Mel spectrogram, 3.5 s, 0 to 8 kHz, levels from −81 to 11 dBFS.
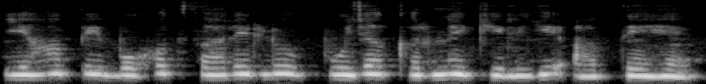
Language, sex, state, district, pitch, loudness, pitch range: Hindi, female, Bihar, Supaul, 230 Hz, -13 LUFS, 210-250 Hz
